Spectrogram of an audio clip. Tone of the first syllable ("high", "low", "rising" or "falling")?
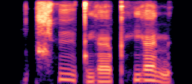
falling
